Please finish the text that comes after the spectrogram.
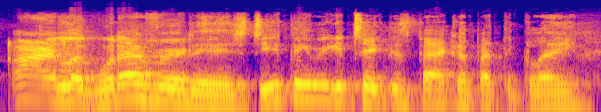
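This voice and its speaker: An actor reading a wisecracking, jumpy young male companion in a film script, with an excitable manner. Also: a little high, fast, natural voice. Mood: uneasy. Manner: joking, excitable. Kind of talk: film script table read.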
